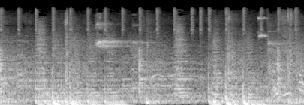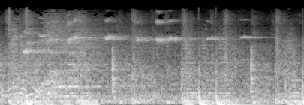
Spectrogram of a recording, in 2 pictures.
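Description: Basketball dribbled on a hardwood gym floor: a run of dull, irregular bounces, with short high squeaks of sneakers on the court.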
